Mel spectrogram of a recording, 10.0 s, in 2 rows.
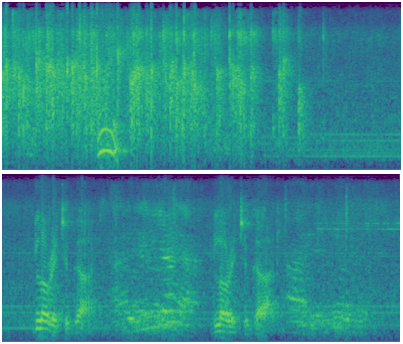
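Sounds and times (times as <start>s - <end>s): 
audience clapping: 0.0s - 4.0s
speech: 1.2s - 1.6s, 5.4s - 9.4s.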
